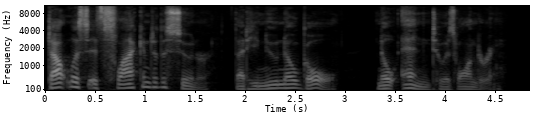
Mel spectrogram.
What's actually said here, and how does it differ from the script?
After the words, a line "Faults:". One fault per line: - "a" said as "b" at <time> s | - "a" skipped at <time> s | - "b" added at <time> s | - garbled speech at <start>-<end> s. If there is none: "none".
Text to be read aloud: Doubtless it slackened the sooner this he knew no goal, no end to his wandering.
Doubtless it slackened the sooner that he knew no goal, no end to his wandering.
Faults:
- "this" said as "that" at 1.9 s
